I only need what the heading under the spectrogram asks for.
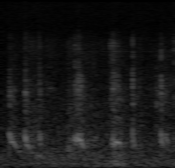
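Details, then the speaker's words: Pet roof rat, female, coughing while eating a cashew nut; small nut pieces or powder seem to make her choke and cough, and a sip of milk (baby formula) helps it go down. "guess it kind of makes this little powder or something while they're eating it and yeah see now she's like coughing oh that's sad"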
